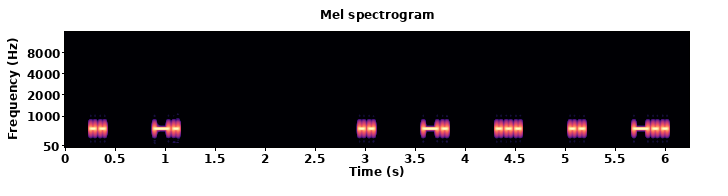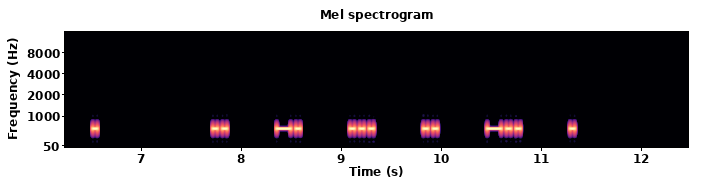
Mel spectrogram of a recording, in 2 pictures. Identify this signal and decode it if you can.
Morse code, heard as a keyed tone, about 25 wpm, spaced as for 13 wpm, 600 Hz. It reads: IN INSIDE INSIDE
